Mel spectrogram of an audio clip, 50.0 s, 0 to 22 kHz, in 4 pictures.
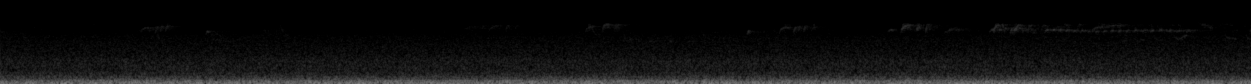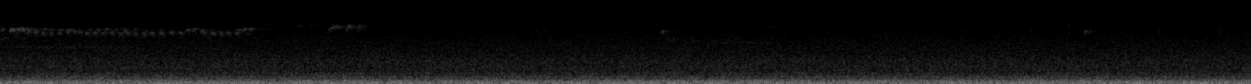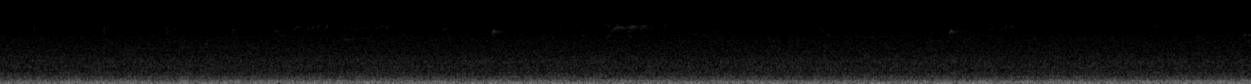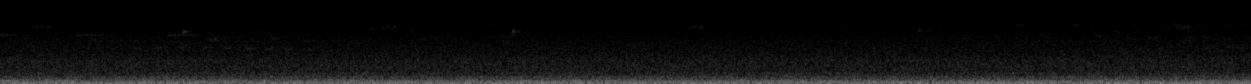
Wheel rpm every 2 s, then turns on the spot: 0, 0, 0, 0, 0, 0, 0, 0, 0, 0, 0, 0, 0, 0, 0, 0, 0, 0, 0, 0, 0, 0, 0, 0, 0.
none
